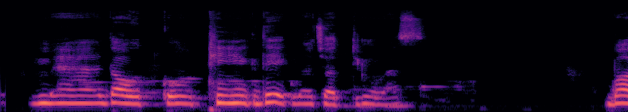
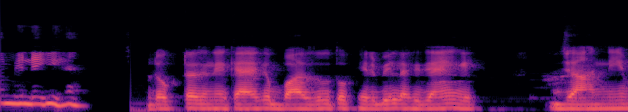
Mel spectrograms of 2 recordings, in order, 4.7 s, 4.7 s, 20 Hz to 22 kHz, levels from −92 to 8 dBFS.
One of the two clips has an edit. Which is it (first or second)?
second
